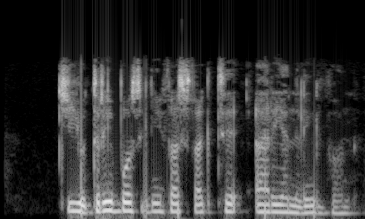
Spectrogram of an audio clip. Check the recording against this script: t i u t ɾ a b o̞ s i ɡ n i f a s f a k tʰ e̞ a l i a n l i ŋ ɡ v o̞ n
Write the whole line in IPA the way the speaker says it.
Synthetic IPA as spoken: t͡ʃ i u t ɾ i b o̞ s i ɡ n i f a s f a k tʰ e̞ a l i a n l i ŋ ɡ v o̞ n

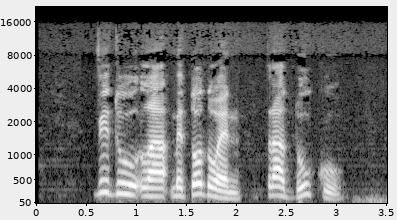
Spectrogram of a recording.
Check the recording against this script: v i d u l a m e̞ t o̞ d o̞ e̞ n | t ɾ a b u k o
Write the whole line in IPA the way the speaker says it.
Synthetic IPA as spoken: v i d u l a m e̞ t o̞ d o̞ e̞ n | t ɾ a d u k u

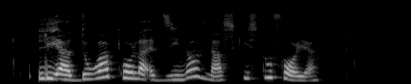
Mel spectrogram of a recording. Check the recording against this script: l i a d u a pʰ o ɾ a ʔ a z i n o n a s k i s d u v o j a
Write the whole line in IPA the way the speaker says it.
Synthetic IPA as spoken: l i a d u a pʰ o l a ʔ e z i n o n a s k i s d u f o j a

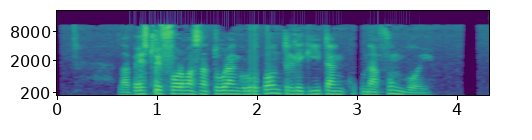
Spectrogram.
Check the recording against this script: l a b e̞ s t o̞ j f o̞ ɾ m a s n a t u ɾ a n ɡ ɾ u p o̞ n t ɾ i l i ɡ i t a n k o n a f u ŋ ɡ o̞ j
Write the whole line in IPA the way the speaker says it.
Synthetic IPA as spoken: l a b e̞ s t o̞ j f o̞ ɾ m a s n a t u ɾ a n ɡ ɾ u p o̞ n t ɾ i l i ɡ i t a n k u n a f u ŋ ɡ o̞ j

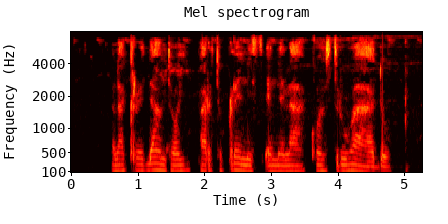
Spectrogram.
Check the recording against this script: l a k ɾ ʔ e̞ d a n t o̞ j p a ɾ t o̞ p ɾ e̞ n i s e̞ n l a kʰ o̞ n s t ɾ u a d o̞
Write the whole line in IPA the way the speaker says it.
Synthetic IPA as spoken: l a k ɾ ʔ e̞ d a n t o̞ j p a ɾ t o̞ p ɾ e̞ n i s e̞ n l a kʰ o̞ n s t ɾ u a d o̞

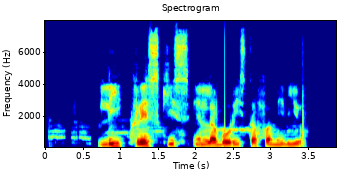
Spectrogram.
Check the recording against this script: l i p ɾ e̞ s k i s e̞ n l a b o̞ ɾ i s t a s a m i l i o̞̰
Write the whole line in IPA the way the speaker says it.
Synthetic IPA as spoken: l i k ɾ e̞ s k i s e̞ n l a b o̞ ɾ i s t a f a m i l i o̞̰

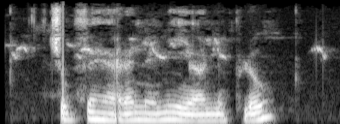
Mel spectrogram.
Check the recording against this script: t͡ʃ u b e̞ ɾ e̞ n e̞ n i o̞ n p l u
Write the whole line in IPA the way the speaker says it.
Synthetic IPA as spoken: t͡ʃ u v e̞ ɾ e̞ n e̞ n i o̞ n p l u

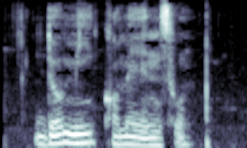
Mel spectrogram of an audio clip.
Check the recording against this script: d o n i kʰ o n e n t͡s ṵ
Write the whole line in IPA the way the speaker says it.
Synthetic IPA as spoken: d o m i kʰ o m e n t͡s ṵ

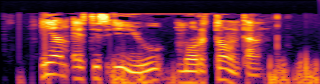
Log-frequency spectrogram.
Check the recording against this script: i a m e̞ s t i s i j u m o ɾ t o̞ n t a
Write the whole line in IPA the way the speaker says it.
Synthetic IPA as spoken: i a m e̞ s t i s i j u m o ɾ t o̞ n t a

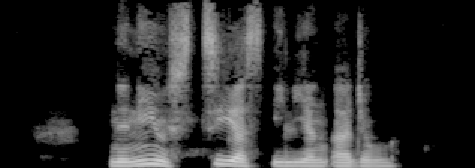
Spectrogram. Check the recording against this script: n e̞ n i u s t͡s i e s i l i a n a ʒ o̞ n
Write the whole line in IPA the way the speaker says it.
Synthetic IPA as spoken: n e̞ n i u s t͡s i a s i l i a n a d͡ʒ o̞ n

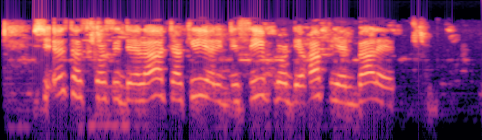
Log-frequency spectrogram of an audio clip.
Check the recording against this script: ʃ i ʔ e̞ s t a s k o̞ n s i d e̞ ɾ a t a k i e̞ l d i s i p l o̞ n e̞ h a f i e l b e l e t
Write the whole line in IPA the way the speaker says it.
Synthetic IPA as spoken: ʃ i ʔ e̞ s t a s k o̞ n s i d e̞ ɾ a t a k i e̞ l d i s i p l o̞ d e̞ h a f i e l b a l e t

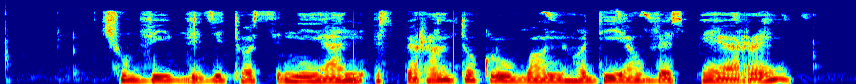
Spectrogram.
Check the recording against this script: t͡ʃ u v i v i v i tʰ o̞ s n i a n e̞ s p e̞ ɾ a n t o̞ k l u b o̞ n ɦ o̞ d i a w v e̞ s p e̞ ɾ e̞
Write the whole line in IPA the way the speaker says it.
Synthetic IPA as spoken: t͡ʃ u v i v i z i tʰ o̞ s n i a n e̞ s p e̞ ɾ a n t o̞ k l u b o̞ n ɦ o̞ d i a w v e̞ s p e̞ ɾ e̞

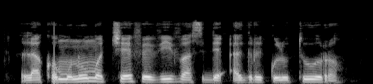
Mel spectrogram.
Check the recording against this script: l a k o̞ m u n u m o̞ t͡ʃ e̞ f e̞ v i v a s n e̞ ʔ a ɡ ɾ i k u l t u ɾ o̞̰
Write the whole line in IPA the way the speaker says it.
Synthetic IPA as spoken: l a k o̞ m u n u m o̞ t͡ʃ e̞ f e̞ v i v a s d e̞ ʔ a ɡ ɾ i k u l t u ɾ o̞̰

